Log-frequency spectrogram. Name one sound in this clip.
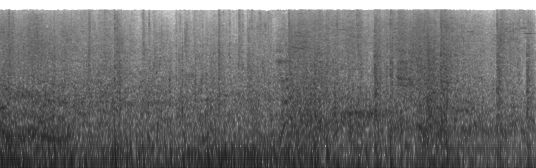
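Spell blasts and sword strikes crackle and thud in a game battle.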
